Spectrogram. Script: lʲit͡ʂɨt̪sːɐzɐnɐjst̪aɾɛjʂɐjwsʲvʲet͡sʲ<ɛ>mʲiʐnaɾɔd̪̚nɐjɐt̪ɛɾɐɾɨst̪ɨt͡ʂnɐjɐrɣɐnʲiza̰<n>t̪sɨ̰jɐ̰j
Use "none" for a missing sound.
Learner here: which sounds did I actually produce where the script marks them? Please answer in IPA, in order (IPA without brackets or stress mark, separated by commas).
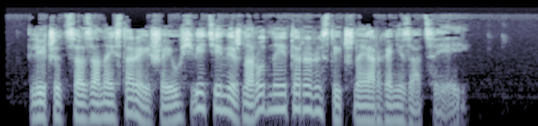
ɛ, none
